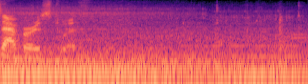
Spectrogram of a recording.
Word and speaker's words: Aberystwyth: It is Aberystwyth. Okay, I'll stop myself before I get it wrong after I've already gotten it right then. I feel like people know Aberystwyth because it's like a very well-known place.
